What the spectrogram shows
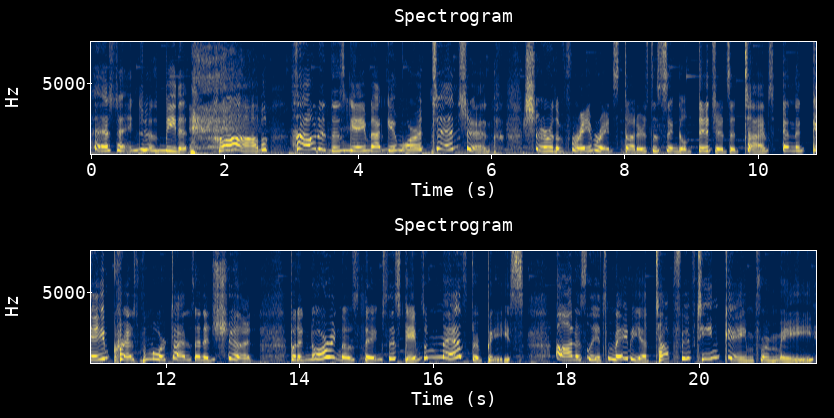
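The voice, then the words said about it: Imitates another person's voice. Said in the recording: “that's exactly how Caleb sounds, too. That's a good Caleb impersonation.”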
